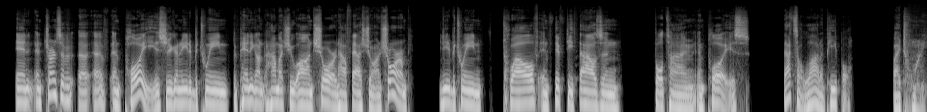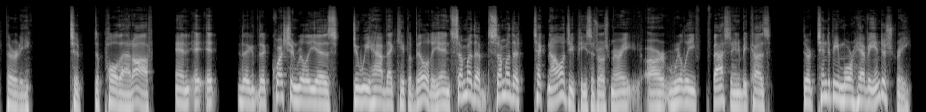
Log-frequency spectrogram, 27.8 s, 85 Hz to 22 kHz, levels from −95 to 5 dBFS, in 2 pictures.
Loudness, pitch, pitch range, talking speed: -21 LUFS, 125 Hz, 110-135 Hz, 175 wpm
